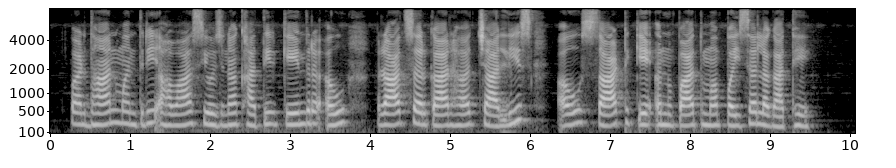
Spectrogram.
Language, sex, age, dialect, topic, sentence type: Chhattisgarhi, female, 51-55, Western/Budati/Khatahi, banking, statement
